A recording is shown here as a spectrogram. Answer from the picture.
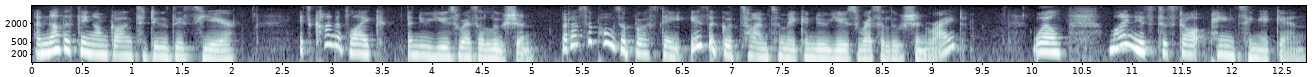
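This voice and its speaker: A woman with a warm tone speaks at a moderate pace around a medium pitch, with very wide pitch swings. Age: 60s. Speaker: lifestyle vlogger. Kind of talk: casual talk to camera. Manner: warm, chatty.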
